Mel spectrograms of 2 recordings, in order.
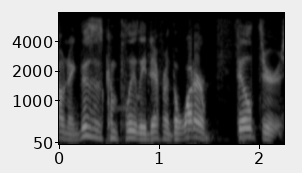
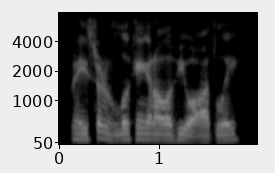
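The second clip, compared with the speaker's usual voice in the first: ordinary delivery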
